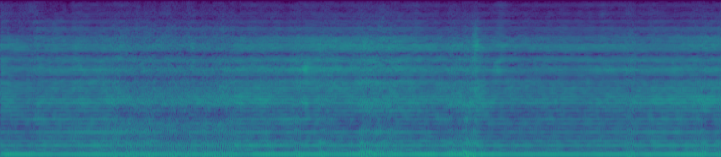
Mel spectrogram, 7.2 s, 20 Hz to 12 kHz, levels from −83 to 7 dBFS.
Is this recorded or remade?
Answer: remade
